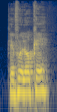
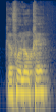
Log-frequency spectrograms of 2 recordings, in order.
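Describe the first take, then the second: No difference in how they are said.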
